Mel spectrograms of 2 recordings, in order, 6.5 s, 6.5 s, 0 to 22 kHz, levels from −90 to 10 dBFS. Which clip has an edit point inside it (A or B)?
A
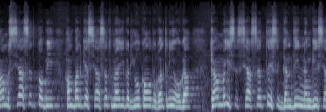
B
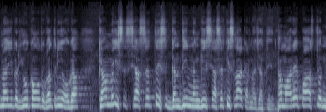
B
